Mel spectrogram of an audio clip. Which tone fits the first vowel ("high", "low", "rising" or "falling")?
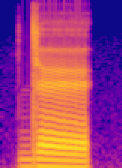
low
